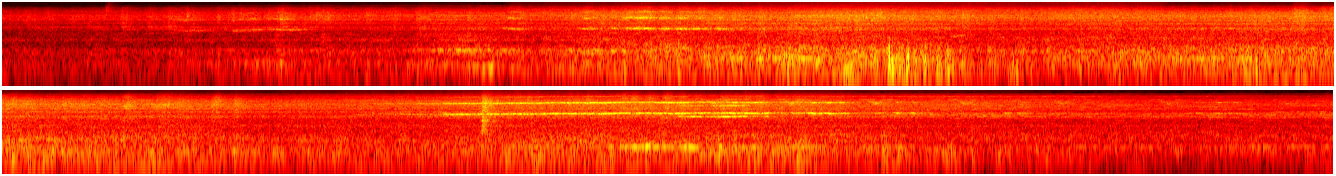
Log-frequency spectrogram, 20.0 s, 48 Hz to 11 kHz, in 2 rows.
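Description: Locomotive-hauled passenger train approaching and then rolling past close by, its wheels running on the rails, growing louder over the first few seconds. A high squeal sounds briefly about five seconds in and again for a few seconds from about 13 to 16 seconds, with a sharp knock as the second squeal begins.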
